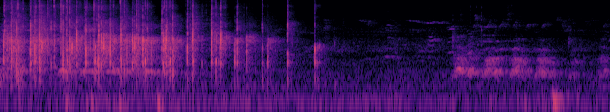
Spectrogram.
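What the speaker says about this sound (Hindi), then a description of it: "जोरदार तालियां हो जाए मिस सपना के लिए।" A poetry-recital audience at a democracy-themed kavi sammelan bursts into dense, close applause for about three seconds, which then thins out and fades into quiet room noise with a few faint voices.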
